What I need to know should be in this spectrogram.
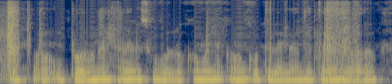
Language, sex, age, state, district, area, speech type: Odia, male, 30-45, Odisha, Puri, urban, spontaneous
